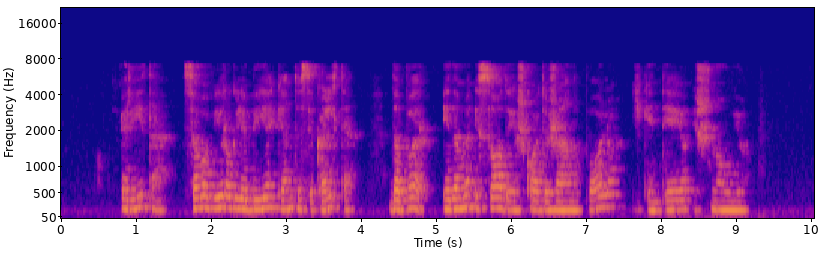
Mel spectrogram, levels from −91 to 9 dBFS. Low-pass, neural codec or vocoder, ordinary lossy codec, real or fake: 7.2 kHz; none; MP3, 64 kbps; real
